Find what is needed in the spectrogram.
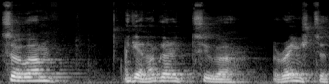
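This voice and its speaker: Lively intonation with an American accent, plus audible room echo. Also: man. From England. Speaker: fasting vlogger. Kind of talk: casual vlog monologue. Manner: halting, with frequent fillers and repetitions.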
